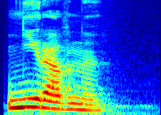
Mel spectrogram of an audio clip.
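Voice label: "ниравны", Komi, female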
